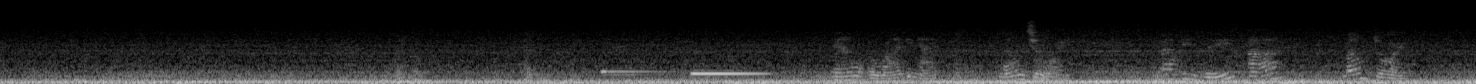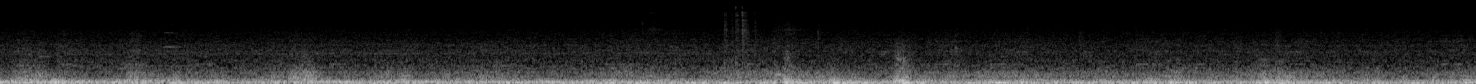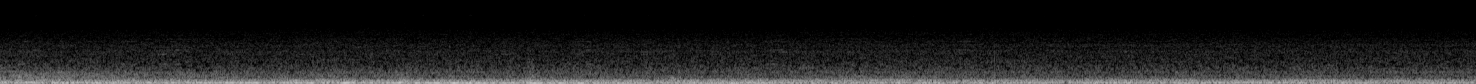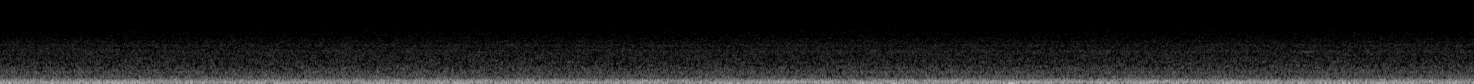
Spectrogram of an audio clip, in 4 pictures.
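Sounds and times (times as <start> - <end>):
train rumble inside coach: 0.0 - 59.0.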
